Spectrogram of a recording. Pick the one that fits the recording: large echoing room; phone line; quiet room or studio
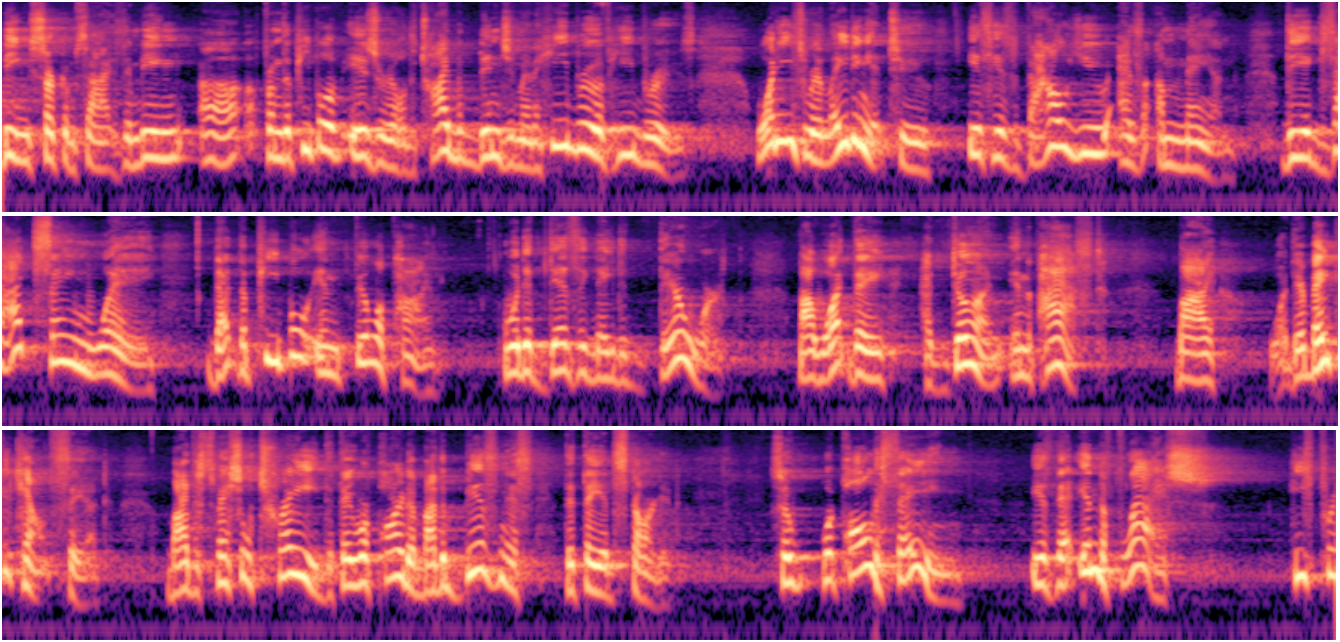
large echoing room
